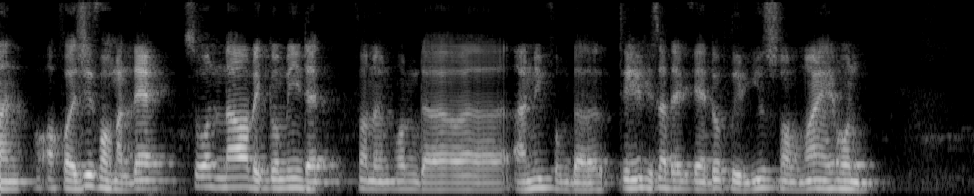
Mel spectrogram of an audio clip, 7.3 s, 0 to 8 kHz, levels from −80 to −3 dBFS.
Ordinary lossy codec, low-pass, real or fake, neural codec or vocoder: none; none; fake; codec, 16 kHz, 1 kbps, X-Codec, HuBERT features, trained on balanced general audio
